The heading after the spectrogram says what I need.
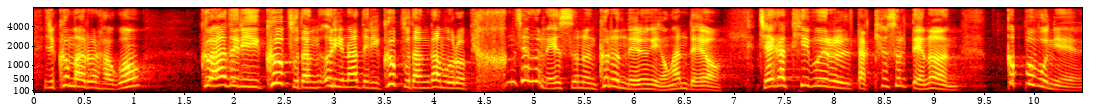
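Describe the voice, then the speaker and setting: A middle-aged man preaches to his congregation, his voice high and lively as he retells a story and acts out lines with swelling feeling. The sound rings with long reverb from a large church hall. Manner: storytelling, acting out film lines with rising emotion. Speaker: pastor. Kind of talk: sermon.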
